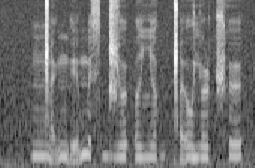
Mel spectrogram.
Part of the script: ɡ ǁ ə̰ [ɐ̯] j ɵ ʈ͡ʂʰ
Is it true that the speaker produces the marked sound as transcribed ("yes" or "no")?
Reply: no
